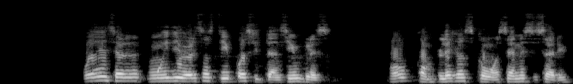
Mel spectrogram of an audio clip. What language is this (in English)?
Spanish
